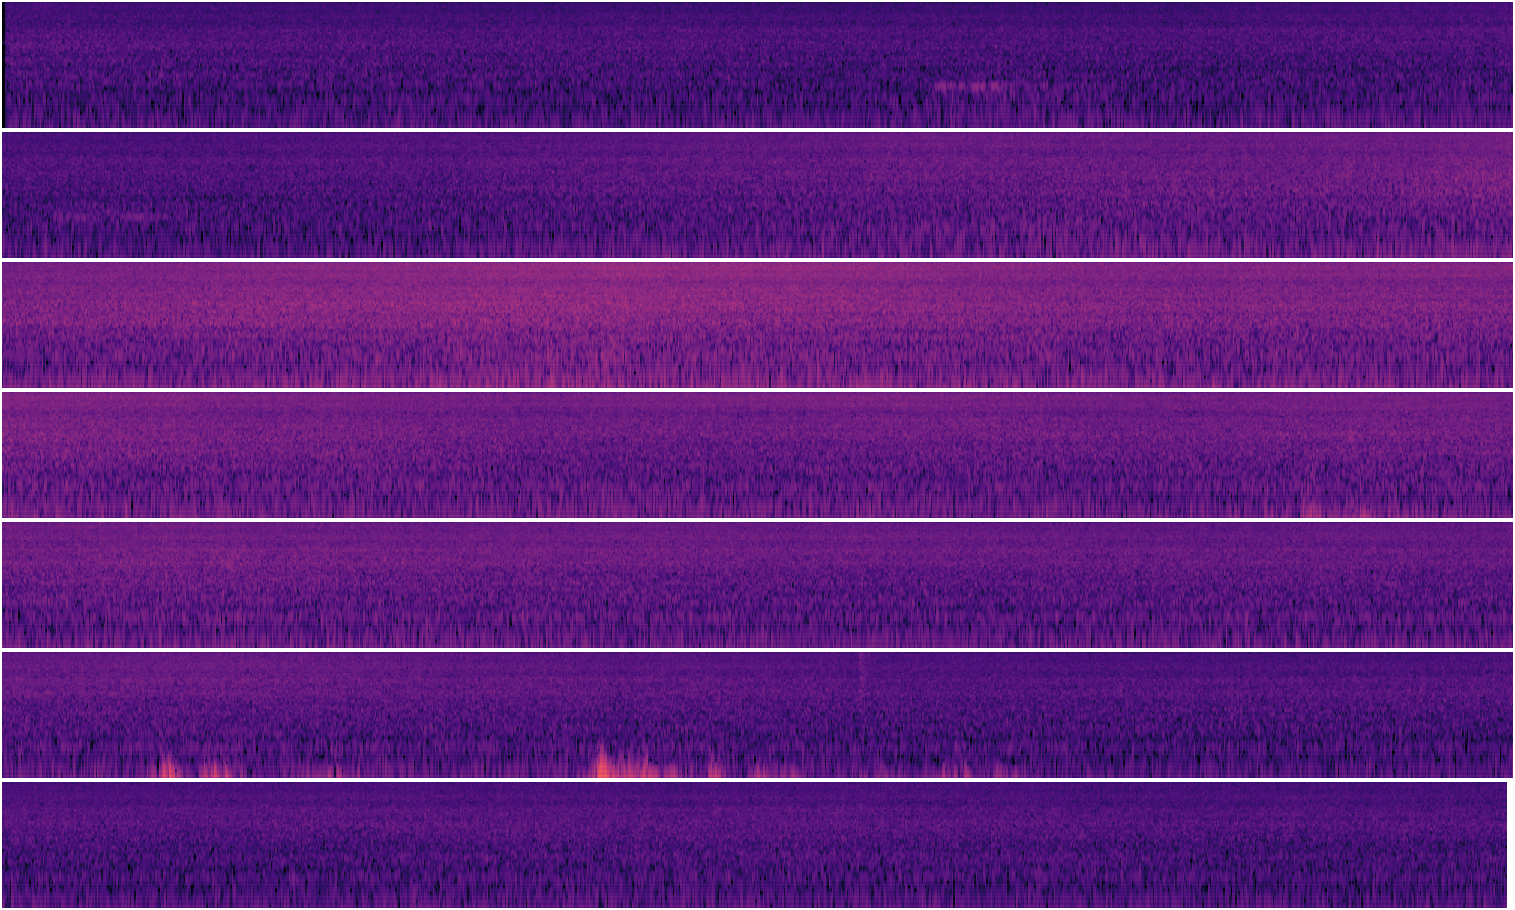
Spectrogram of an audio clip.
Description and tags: Wind through trees (loop)
Strong wind passing through the trees. Recorded in Czech Republic. Sound trimmed in a way that makes it good for looping (so you can use it as a continuous sound).
And for more awesome sounds, do please check out my sound libraries.
forest, leaves, loop, nature, trees, wind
